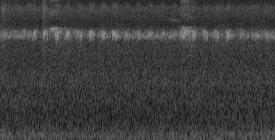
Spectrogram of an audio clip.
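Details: Grass insects singing together beside a road on an autumn morning, heard on the way to work: a shrill, rapidly pulsed trill running without pause over low ambient rumble.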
